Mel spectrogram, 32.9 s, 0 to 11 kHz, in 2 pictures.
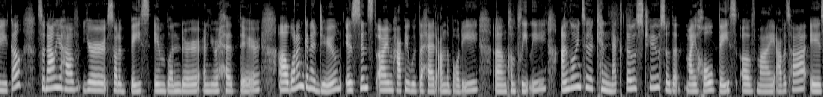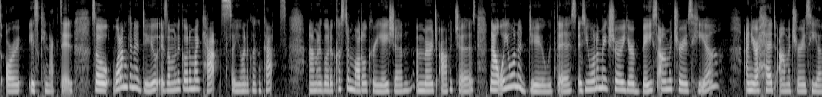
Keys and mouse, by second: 0.3-0.7 shift+middle drag, 1.6-2.0 shift+middle drag, 2.5-3.2 shift+middle drag, 23.1 click, 27.5 click.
